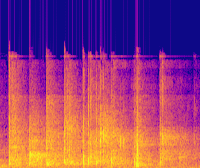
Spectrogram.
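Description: Audience applauding: a dense patter of many hand claps that dies away near the end.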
